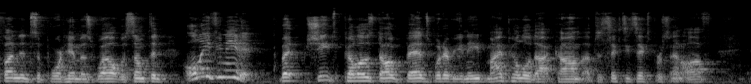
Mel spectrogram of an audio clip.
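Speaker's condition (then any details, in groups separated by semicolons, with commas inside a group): No condition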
